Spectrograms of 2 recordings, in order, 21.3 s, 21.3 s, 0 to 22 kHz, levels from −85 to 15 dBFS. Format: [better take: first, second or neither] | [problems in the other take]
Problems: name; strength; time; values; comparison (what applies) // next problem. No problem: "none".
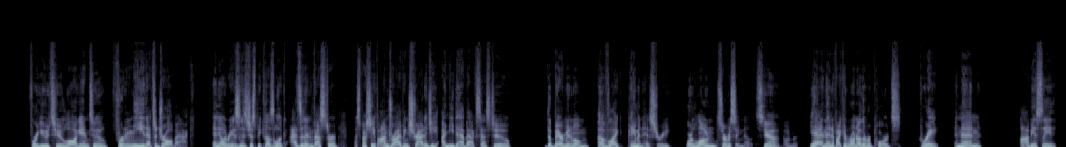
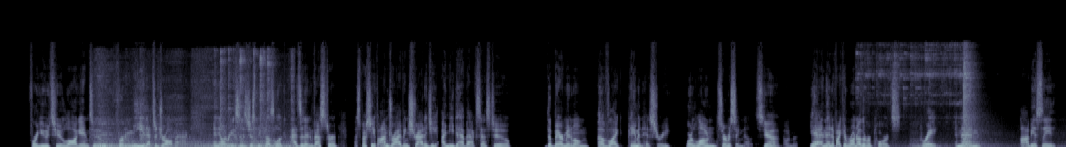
first | keyboard typing; noticeable; from 2 to 6 s; peak level with the speech // jangling keys; noticeable; from 17 to 20 s; peak 2 dB below the speech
